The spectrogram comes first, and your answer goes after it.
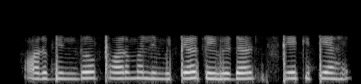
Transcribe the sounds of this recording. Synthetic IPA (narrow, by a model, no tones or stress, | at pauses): ɔ̰ːɾbɪnd̪opʰɔːɾmlimiʈeɖɖiʋiɖəɽsekit̪ijaɦɛ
